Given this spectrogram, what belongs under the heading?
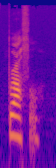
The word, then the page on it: brothel: American English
